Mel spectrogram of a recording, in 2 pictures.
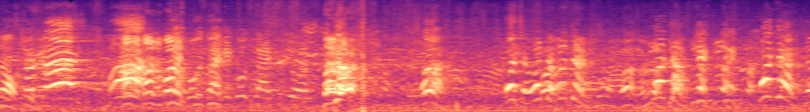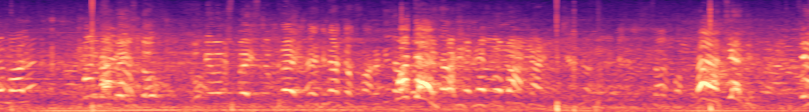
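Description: Several voices shouting and calling out across a football pitch during play, with no clear words. A faint steady low hum runs underneath.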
